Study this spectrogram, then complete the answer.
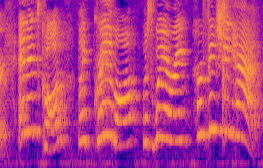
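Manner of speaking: high, loud slow delight; thrilled. Acted. Girl spotting grandma's fishing hat, high and thrilled. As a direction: savor the happy surprise. Child excited discovery.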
